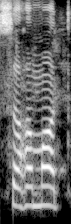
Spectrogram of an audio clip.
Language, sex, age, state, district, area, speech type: Marathi, female, 30-45, Maharashtra, Amravati, rural, read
